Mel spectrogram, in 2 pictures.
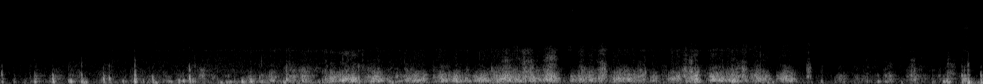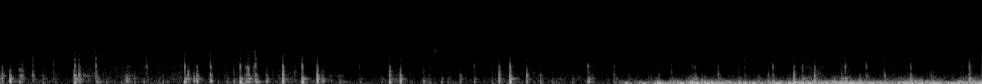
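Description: Fingers tap and scratch on a microphone, very close.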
